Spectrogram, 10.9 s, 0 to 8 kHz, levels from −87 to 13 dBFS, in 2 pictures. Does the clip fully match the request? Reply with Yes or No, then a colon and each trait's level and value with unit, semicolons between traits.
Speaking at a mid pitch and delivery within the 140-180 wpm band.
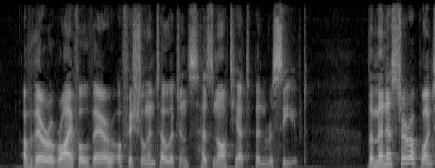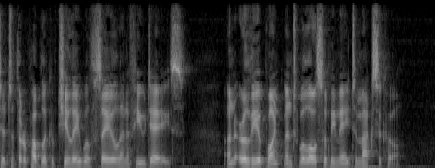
No: medium, 150 Hz; average, 190 wpm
